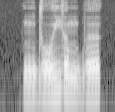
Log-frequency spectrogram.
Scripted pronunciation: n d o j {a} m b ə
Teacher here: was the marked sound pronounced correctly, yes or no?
no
